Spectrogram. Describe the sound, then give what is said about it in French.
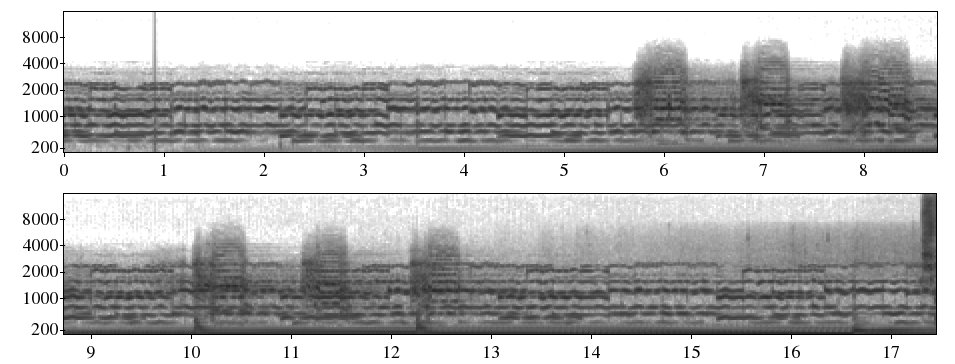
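A rap track's instrumental intro: layered, heavily processed synth chords over a deepening bass, punctuated by about half a dozen whooshing swept effects. It's loud and full, with no vocals yet. “Pas toujours facile de trouver une musique en rapport avec le sujet du jour.”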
